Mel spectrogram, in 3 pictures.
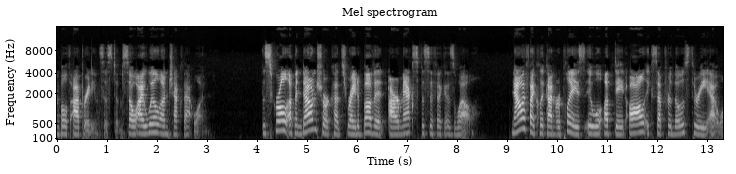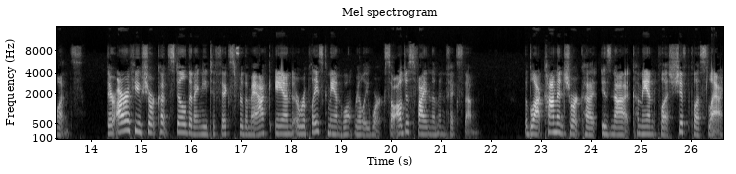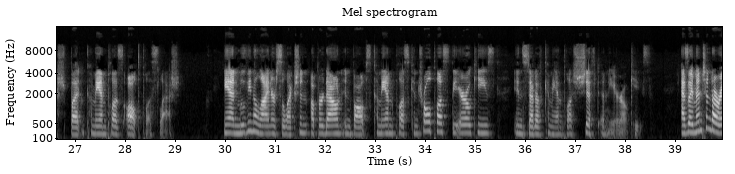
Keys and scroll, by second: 20.4 ctrl+f, 24.5 ctrl+Left, 26.3 ctrl+b, 29.8 ctrl+f, 33.7 ctrl+b, 36.5 ctrl+b.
